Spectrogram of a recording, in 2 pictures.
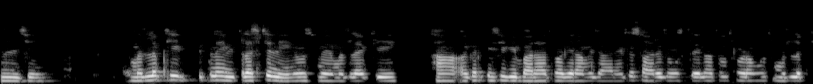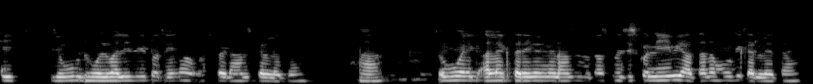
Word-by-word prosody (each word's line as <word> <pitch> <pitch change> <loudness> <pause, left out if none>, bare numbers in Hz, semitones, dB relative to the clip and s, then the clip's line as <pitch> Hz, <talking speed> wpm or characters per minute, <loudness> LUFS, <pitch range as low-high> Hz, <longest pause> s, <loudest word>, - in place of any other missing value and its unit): हुँ, 170 -1 +2
जी। 160 +2 -3 1.0
मतलब 185 +3 +4
कि 205 - +5 0.3
इतना 195 +3 +1
इंटरेस्ट 180 0 +3
नहीं 170 -5 +5
है 165 - -1
उसमें 170 0 0
मतलब 165 0 0
कि 170 0 +2 0.4
हाँ, 165 -1 0
अगर 185 +3 -1
किसी 185 0 -2
के 175 0 +6
बारात 165 -1 +1
वग़ैरह 170 -1 +3
में 170 - -8
जा 165 -1 -6
रहे 160 - -10
हैं, 160 - -11
तो 190 - -6
सारे 175 -2 -1
दोस्त 170 0 -7
रहे 170 - +5
ना, 175 - -3
तो 175 0 -12
थोड़ा 175 -1 +1
वो 175 +1 -8
मतलब 170 0 +1
कि 180 0 +2 0.4
जो 175 0 +1
वो 180 0 -1
ढोल 175 0 +3
वाली 180 0 +5
बीट 180 0 -10
होती 180 -2 -7
है 170 - -4
ना, 185 0 -5
उस 170 -2 -9
पे 175 - +6
डांस 165 0 -7
कर 165 - +5
लेते 155 0 -4
हैं। 160 +1 -16 0.6
हाँ, 160 -1 -4 0.6
तो - - +2
वो 190 +1 +3
एक 185 -1 +1
अलग 175 +1 +3
तरीके 175 0 +5
का 180 - +2
डांस 175 0 -3
होता 170 0 -15
है - - -1
उसमें 180 +1 -12
जिसको 180 +2 -6
नहीं 190 +1 +2
भी 205 0 +6
आता 175 0 -2
ना 185 - -2
वो 185 - -8
भी 200 - -9
कर - - +4
लेता 160 0 -1
है - - -10
वो। 165 - -17
175 Hz, 245 wpm, -17 LUFS, 165-180 Hz, 1.0 s, के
